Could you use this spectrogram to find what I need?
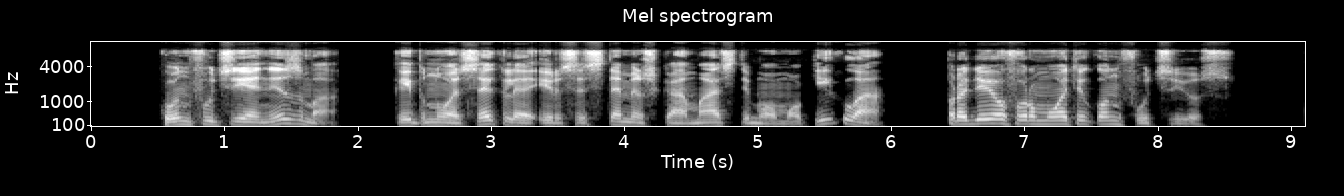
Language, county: Lithuanian, Šiauliai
